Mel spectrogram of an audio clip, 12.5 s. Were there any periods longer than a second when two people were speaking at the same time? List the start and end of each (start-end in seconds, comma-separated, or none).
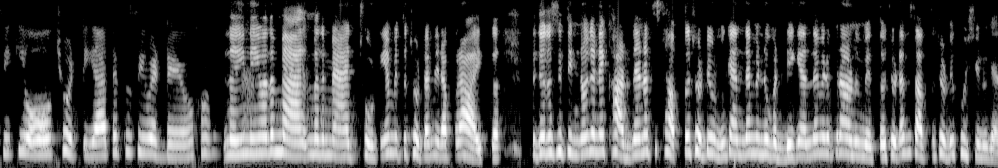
none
